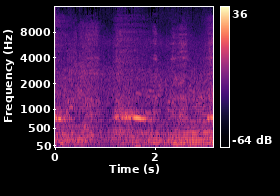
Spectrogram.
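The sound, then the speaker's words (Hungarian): Race cars on the formation lap, warming their tyres, produce a continuous engine drone with a thin whine that rises and falls. A commentator's voice runs over the top. “El is indult a felvezető kör, a fiúk már melegítik is a gumikat.”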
